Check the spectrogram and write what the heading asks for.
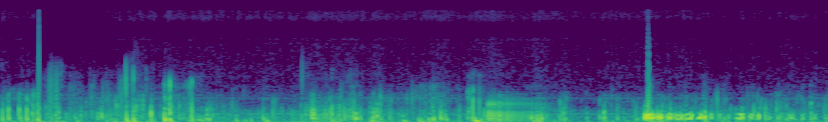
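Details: Bowel sounds (borborygmi) from the abdomen, recorded on a day with long episodes of flatulence: low gurgling, rumbling bursts of gas and fluid moving.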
